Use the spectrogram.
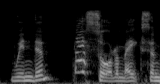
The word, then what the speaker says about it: Wymondham: One thing that looks like Wymondham is pronounced Wyndham.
